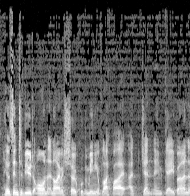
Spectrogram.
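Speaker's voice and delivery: ordinary talk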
